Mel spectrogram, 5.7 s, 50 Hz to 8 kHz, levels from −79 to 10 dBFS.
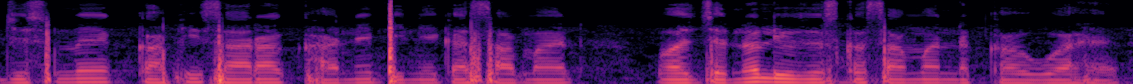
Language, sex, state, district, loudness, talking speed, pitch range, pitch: Hindi, male, Uttar Pradesh, Lucknow, -26 LUFS, 160 wpm, 105-120 Hz, 110 Hz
